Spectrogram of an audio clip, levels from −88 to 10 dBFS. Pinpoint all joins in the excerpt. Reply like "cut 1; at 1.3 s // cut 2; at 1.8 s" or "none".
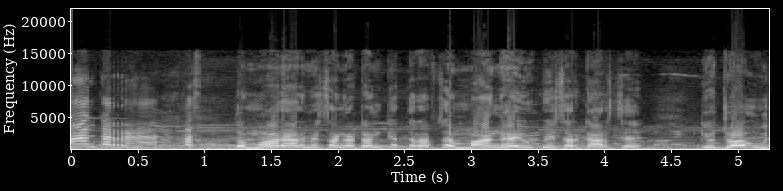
cut 1; at 0.9 s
